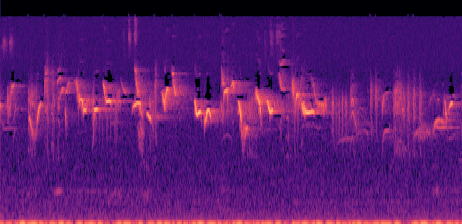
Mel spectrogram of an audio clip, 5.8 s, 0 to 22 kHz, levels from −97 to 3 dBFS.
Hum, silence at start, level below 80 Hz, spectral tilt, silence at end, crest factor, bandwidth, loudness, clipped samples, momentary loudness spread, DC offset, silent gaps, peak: none; 0 s; -44 dBFS; 1.5 dB/octave; 0 s; 18 dB; 16.5 kHz; -18 LUFS; under 0.1%; 20 LU; under 0.1%; none; -4 dBFS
